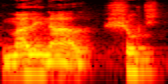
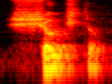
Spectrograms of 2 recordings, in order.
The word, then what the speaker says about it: Malinalxochitl: But whether you pronounce the TL in Nahua is a big issue, and it's a delicate matter. Sometimes you don't actually pronounce it, but sometimes you pronounce it as if it were a lingering whisper.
